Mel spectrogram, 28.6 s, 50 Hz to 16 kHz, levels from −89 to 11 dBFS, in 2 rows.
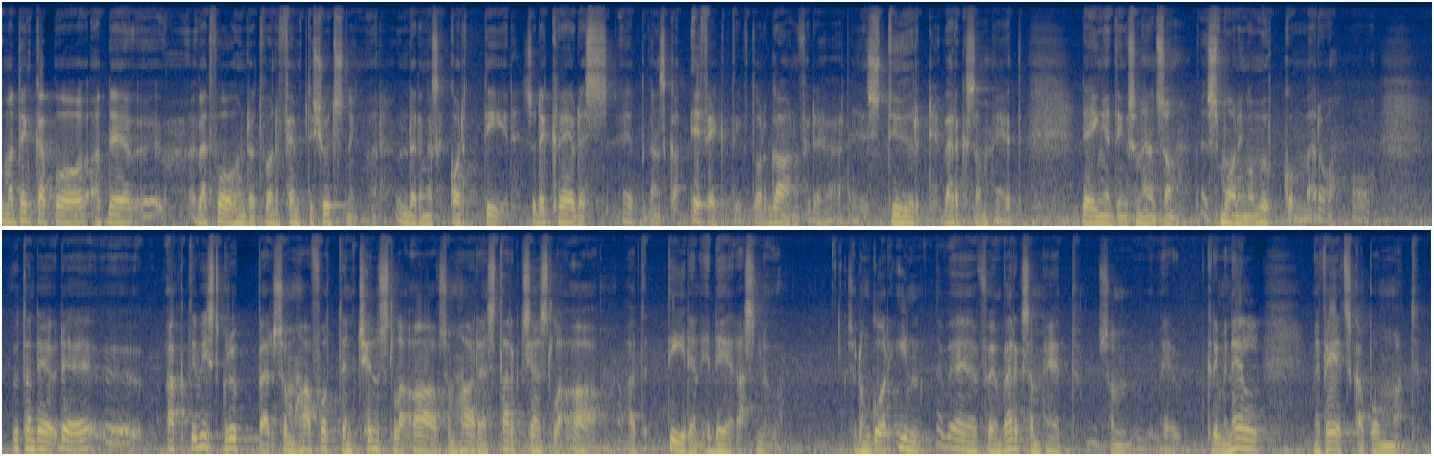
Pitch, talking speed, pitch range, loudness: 120 Hz, 145 wpm, 115-135 Hz, -20 LUFS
